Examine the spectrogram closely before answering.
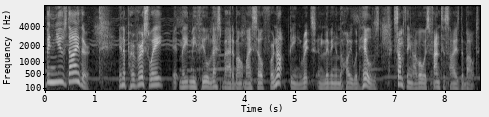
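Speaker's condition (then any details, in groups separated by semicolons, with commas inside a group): No condition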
